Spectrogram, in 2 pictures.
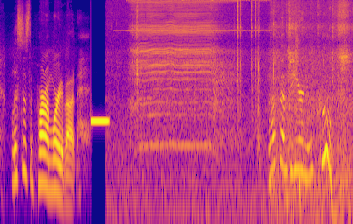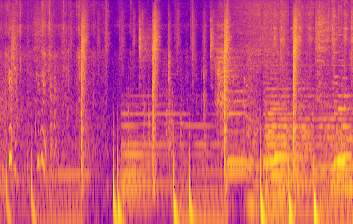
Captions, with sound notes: This is the part I'm worried about. (power tool buzzing) Welcome to your new coop. Get in, get in. (chill music)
